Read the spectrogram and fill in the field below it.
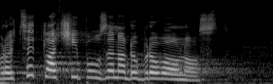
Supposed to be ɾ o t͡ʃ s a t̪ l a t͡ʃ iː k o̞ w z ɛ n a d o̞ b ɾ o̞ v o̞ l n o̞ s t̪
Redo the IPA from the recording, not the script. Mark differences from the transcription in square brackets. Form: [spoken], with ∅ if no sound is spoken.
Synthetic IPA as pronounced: ɾ o t͡ʃ s [ɛ] t̪ l a t͡ʃ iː [p] o̞ w z ɛ n a d o̞ b ɾ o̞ v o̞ l n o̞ s t̪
